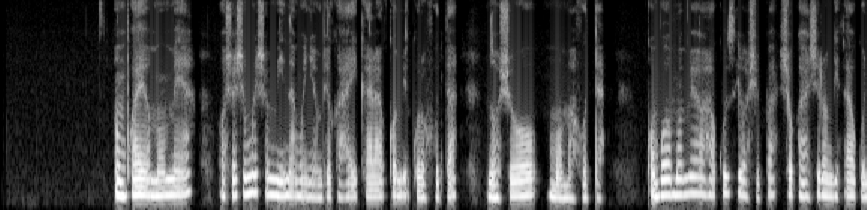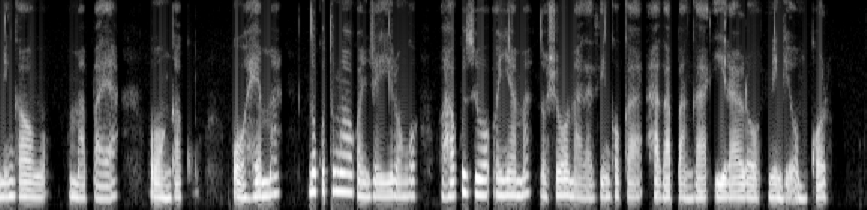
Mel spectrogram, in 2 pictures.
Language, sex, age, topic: Oshiwambo, female, 25-35, agriculture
